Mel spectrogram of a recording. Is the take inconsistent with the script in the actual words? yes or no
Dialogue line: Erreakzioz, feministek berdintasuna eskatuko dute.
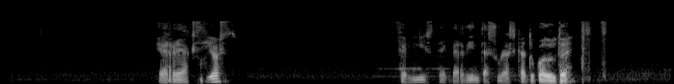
no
